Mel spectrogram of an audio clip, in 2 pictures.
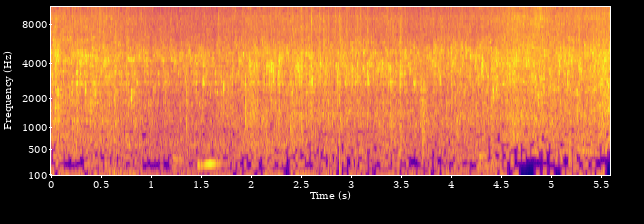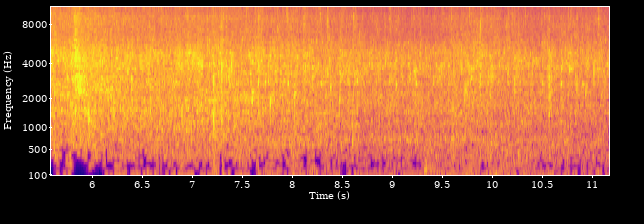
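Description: Breaded chicken cutlets shallow-frying in hot oil in a pan, giving a steady sizzle with fine crackling throughout. One brief louder tick comes about halfway through.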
